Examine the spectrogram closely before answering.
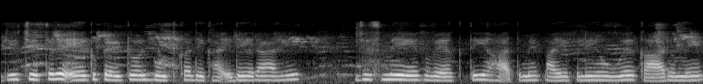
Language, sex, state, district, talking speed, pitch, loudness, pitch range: Hindi, female, Chandigarh, Chandigarh, 170 wpm, 200 Hz, -16 LUFS, 190-225 Hz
